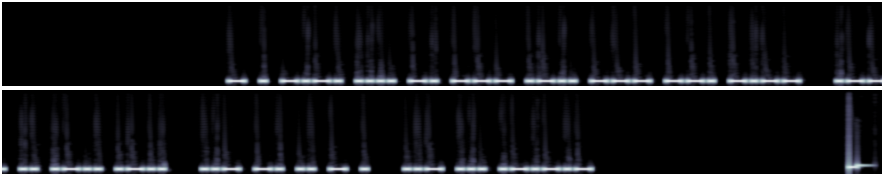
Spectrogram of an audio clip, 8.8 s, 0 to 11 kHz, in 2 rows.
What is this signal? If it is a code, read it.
Morse code, heard as a keyed tone, about 43 wpm, 700 Hz. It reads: TECHNOLOGY WILL UNITE US.
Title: Sentences from Top 1000 Words - Review Part 5 - 45wpm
